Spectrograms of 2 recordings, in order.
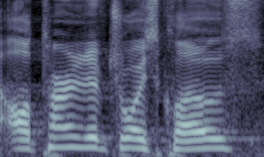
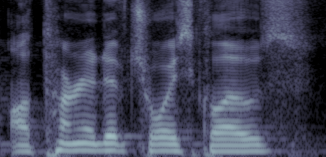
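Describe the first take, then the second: First: "alternative choice close" said higher, louder and slowed, each word hit; punched term. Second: "Alternative choice close" repeated slowly at normal pitch and level, word by word; slow dictation. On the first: Coach stamping "alternative choice close" into students' notes, loud and slow. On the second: Coach slowly dictating "Alternative choice close" so students can write it. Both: Shown as a demonstration. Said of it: "write that down".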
